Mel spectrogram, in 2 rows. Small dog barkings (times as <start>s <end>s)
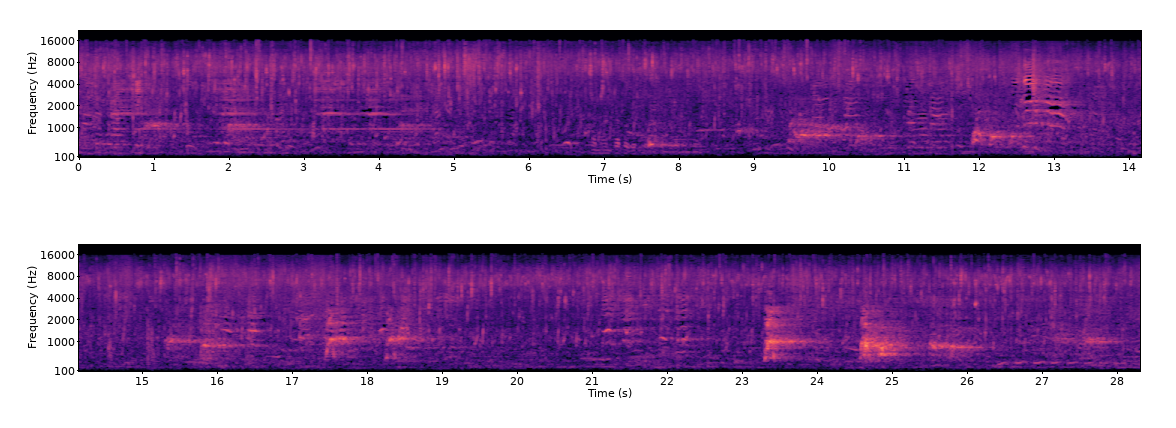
17.4s 18.7s, 23.3s 24.0s, 24.6s 26.0s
